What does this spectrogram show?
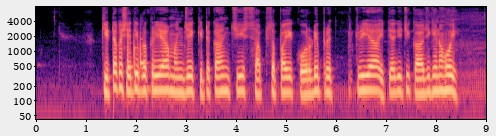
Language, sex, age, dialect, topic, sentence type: Marathi, male, 18-24, Southern Konkan, agriculture, statement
